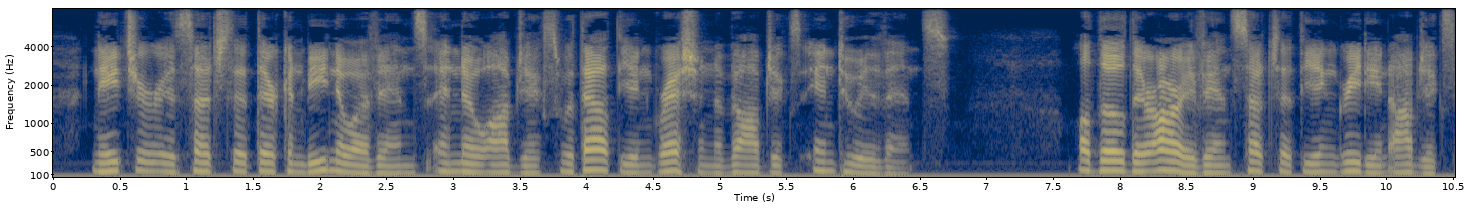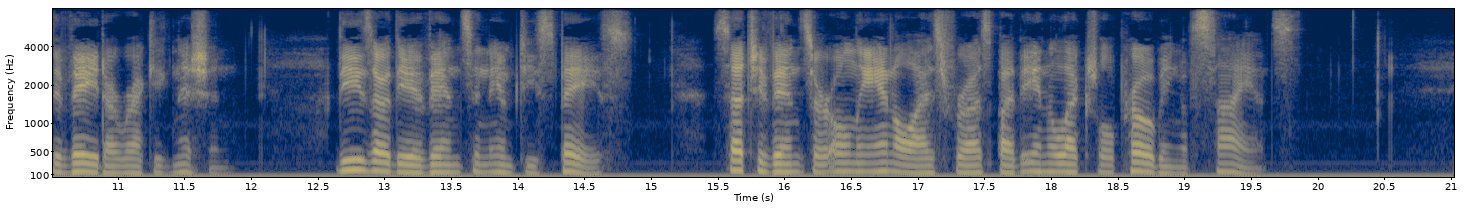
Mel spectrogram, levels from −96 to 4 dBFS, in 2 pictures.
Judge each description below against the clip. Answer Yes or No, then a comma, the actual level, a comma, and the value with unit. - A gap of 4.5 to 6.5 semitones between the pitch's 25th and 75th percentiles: No, average, 3.3 semitones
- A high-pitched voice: No, medium, 140 Hz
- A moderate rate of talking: Yes, average, 145 wpm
